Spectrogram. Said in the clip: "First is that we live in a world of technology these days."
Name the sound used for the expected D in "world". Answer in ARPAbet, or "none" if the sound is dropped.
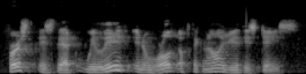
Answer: D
